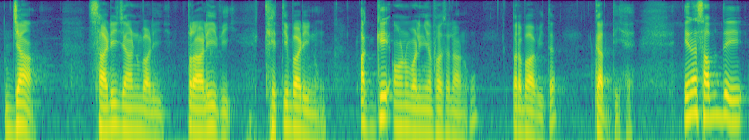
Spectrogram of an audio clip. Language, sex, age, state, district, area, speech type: Punjabi, male, 30-45, Punjab, Patiala, rural, spontaneous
